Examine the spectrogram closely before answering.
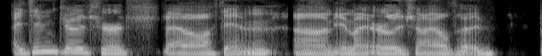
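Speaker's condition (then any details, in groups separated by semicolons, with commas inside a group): Congenital muscular dystrophy; on a ventilator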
